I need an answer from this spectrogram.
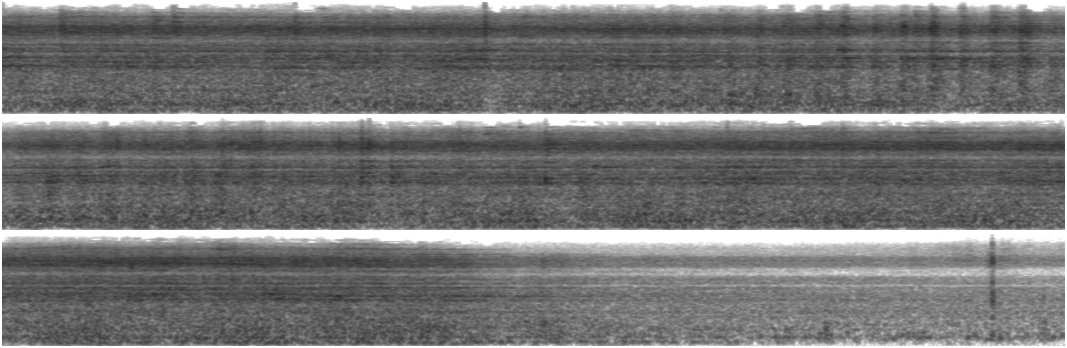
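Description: Empty coal hopper cars of a CSX freight train rolling past with a steady, loud rumble and clickety-clack of wheels over the rail joints. The sound drops off about thirteen seconds in as the end of the train goes by.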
